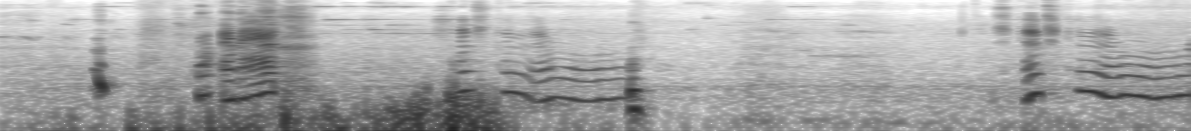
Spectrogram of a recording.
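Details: Hand-raised, rescued pet long-billed corella (Cacatua tenuirostris) swearing at the household cat: short, nasal, speech-like mimicked phrases that waver up and down in pitch, with a low rumble of background noise at the start.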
